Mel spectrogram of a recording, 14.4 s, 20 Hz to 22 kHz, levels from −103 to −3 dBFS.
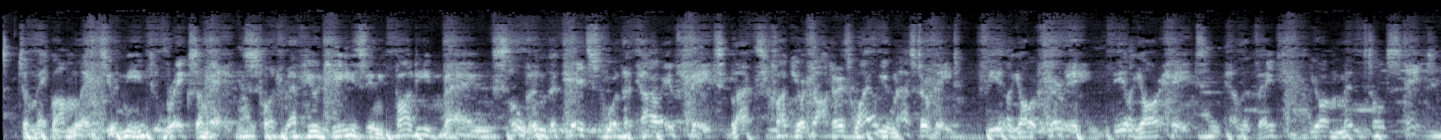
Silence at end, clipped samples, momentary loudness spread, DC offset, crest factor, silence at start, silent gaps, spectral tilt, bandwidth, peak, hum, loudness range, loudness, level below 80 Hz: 0 s; under 0.1%; 9 LU; under 0.1%; 14 dB; 0.05 s; none; -7 dB/octave; 11 kHz; -2 dBFS; none; 5 LU; -15 LUFS; -36 dBFS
